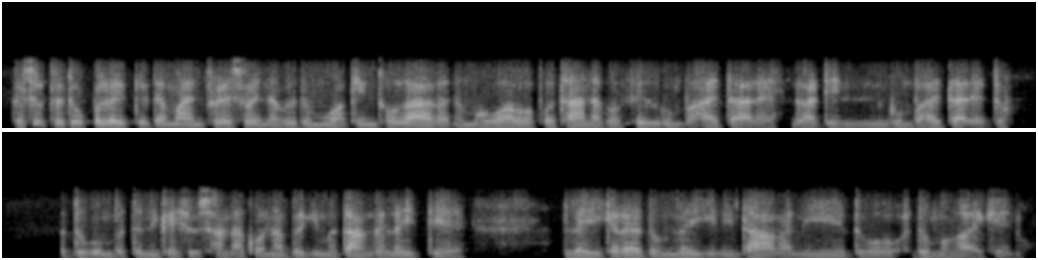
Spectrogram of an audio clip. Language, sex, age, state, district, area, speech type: Manipuri, male, 18-30, Manipur, Imphal West, rural, conversation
